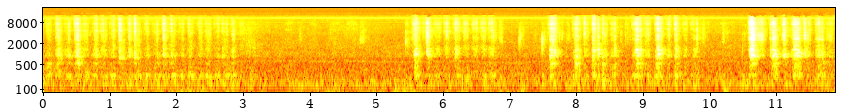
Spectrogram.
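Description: A wooden stylus tip scratches a flat, black wax-coated scratch-art card, a solid thin page about A5 in size, lying on a table. Quiet, dry, raspy scratching strokes come in quick bursts with a bright edge and short pauses between runs.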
